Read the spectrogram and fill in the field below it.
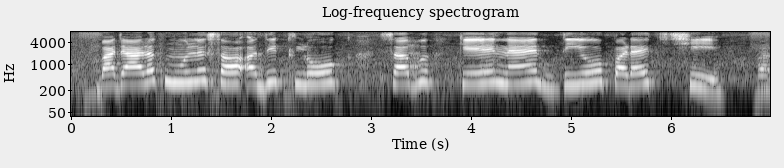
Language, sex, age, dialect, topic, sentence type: Maithili, female, 18-24, Southern/Standard, agriculture, statement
